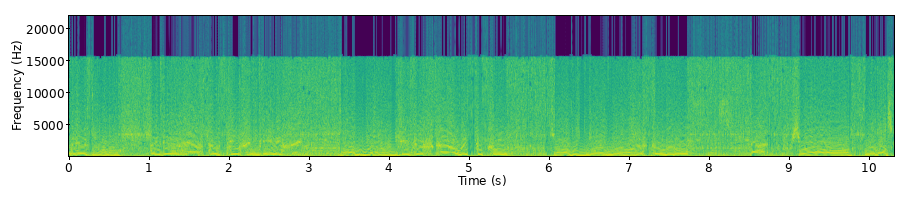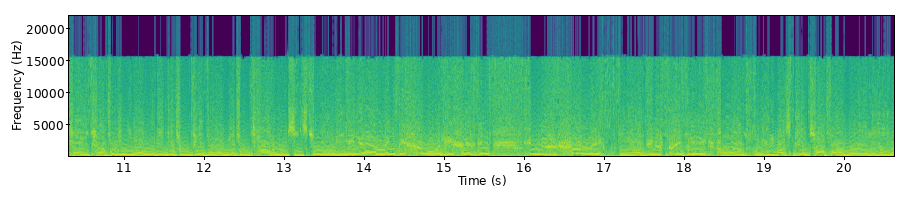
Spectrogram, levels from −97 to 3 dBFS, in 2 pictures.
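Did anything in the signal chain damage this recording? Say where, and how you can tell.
Yes. Signed and unsigned mixed up, throughout: quiet passages blare as harsh distortion, likely a sample-format conversion flipping the 8-bit top bit, so zero crossings jump full-range.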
